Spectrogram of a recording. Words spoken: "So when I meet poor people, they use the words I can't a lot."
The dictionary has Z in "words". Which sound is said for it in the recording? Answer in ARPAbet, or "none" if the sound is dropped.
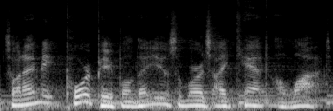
Z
